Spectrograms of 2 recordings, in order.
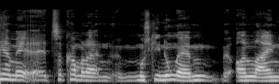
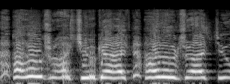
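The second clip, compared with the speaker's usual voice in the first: mock terrified, panicked cry, very high, very loud; 9 semitones higher, 11 dB louder than usual. Retelling a woman's words in a police car after arrest, imitating a woman in panic. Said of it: "bare sådan helt i panik".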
